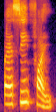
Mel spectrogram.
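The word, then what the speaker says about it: pacify: रुकावट next word देखिए पी ए सी आई एफ वाई देखिए पी का उच्चारण हम प करते हैं एक को एक की मात्रा पढ़ते हैं और जब भी सी आई इकट्ठा आता है तो उसको हम स और ई की मात्रा पढ़ते हैं और एफ वाई का उच्चारण हम फ और आ की मात्रा और ई पढ़ेंगे यानी कि पसिफाई देखिए पसिफाई पसिफाई क्या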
